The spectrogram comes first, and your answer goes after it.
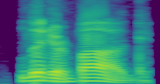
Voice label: "litterbug", American

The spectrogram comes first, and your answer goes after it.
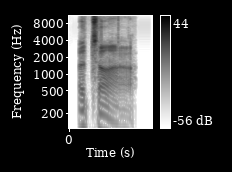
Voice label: "attire", British

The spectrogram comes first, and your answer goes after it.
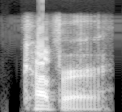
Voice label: "cover", American

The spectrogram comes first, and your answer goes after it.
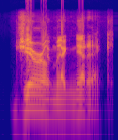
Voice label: "gyromagnetic", American

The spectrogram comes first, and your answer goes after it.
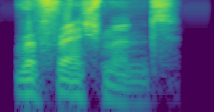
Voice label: "refreshment", British

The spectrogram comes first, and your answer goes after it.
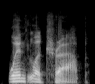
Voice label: "wentletrap", American

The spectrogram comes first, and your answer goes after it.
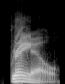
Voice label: "Braille", American

